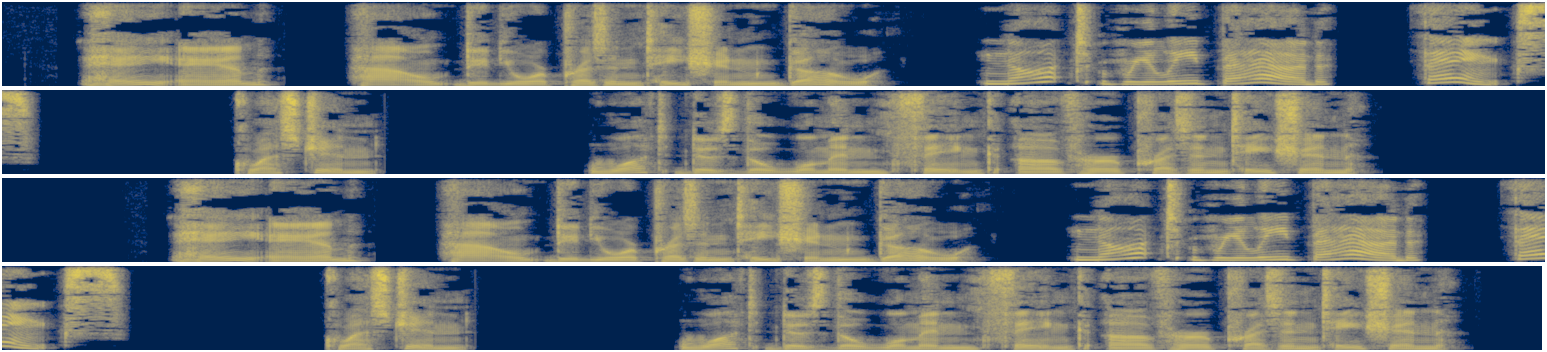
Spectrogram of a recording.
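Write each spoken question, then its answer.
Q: What does the woman think of her presentation?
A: It was not bad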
